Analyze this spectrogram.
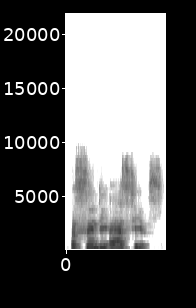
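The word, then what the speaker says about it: eccedentesiast: It sounds like a Bible book. It's called an Ascendiastes.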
